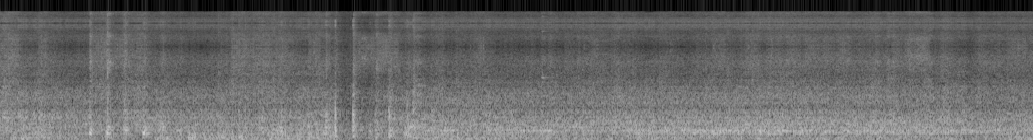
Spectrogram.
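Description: Passenger train running along the track: a steady rumble of wheels on rails, with a few sharp clicks of the wheels over the rails about a second in and a short cluster around four seconds.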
